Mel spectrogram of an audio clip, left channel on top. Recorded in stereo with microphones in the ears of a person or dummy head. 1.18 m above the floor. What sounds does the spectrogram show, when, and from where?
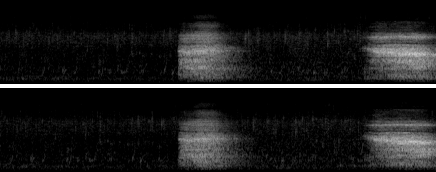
1.8 s breathing: 35° left (ahead or behind), 2.5 m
